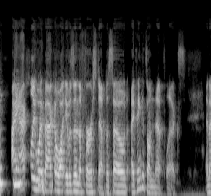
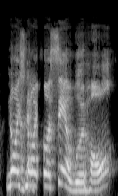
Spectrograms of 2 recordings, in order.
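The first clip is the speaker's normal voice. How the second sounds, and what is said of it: Put-on Mary Poppins-style British accent. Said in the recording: “I'll do it for you in my accent right now ... I brought a very Mary Poppins-esque”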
